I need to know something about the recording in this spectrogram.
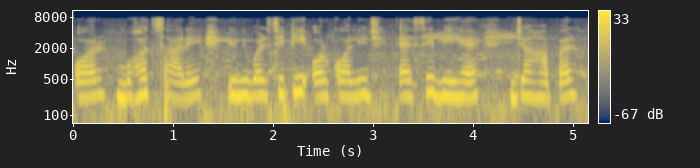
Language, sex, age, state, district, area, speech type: Urdu, female, 30-45, Uttar Pradesh, Aligarh, urban, spontaneous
